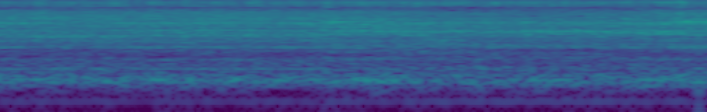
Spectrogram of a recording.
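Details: Bosch dishwasher: constant unchanging hum with no cycling or splashing, leak error; wrong circulation pump fitted a year earlier with joint sealed by glass sealant, now leaking into the base.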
